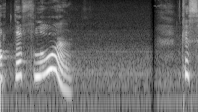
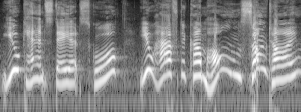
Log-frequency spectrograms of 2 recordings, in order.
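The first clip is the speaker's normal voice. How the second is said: louder, firm fatherly scolding; exasperated father; 7 semitones higher, 6 dB louder than usual. Acted. Father telling Cassandra she must come home, firm and louder. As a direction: lay down the law to your child. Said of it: "said her father".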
